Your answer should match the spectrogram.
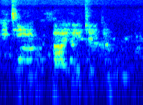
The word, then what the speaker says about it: Etihad: Etihad? How do you spell it? E-T-I-H-A-D.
